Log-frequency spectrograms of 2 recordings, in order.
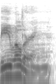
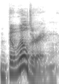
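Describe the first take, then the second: First: The first syllable is stressed. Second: The first syllable is a weak, unstressed schwa. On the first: The speaker calls it wrong. "They like emphasize the first syllable" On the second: The speaker calls it right. "It's a b, like just a, a schwa unemphasized"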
